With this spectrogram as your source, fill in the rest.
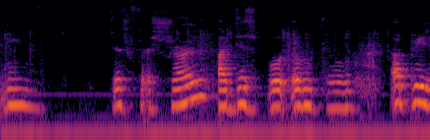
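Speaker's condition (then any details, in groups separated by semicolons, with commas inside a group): Cerebral palsy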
